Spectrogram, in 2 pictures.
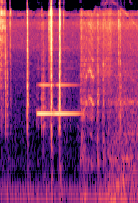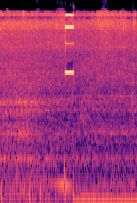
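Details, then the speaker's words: Jeep on Drummond Island after power steering fluid was lost through a loose connection on the steering ram: cranks, catches, runs steady with no pump whine; steering much better, wheel turns. "way better. That's way better. Yeah. I can actually turn the wheel."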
